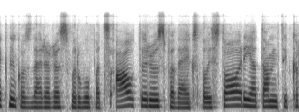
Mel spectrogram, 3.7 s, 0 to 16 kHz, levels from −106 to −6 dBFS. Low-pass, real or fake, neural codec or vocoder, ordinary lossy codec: 7.2 kHz; fake; codec, 16 kHz, 1 kbps, X-Codec, HuBERT features, trained on LibriSpeech; Opus, 32 kbps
